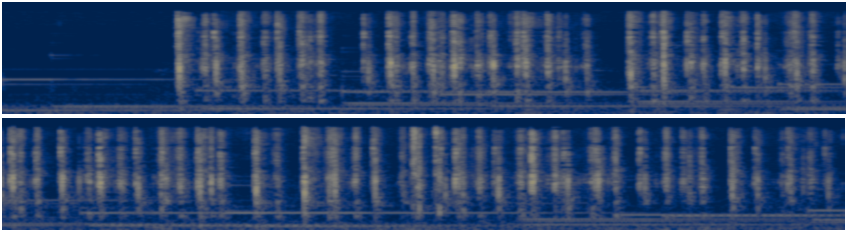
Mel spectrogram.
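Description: Rapid computer-keyboard typing: a dense run of key clicks starting just under a second in and stopping just before the end. It plays over soft mallet-instrument background music.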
